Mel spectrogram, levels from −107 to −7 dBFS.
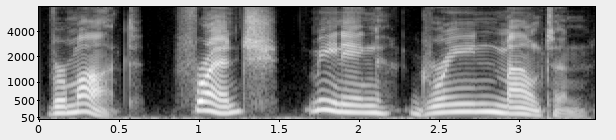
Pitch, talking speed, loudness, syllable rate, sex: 180 Hz, 70 wpm, -18 LUFS, 2.7 syllables/s, male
